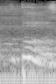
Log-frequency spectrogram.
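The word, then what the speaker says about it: Cthulhu: É, é CTU. Cutulus é porque se ser é mudo. Cutulos, isso.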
